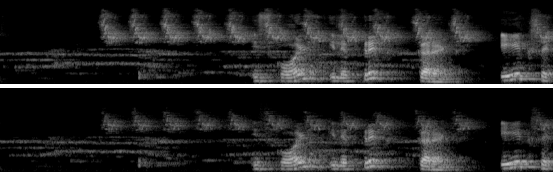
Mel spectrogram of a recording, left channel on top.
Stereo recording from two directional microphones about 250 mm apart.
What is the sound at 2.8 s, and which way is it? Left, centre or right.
Speech, left.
